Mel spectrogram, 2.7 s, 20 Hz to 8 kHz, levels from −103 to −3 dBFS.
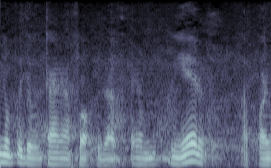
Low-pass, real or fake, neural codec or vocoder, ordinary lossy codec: none; fake; codec, 16 kHz, 2 kbps, FreqCodec, larger model; none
